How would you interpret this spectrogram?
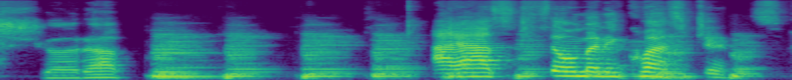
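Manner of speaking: ordinary talk, nothing marked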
